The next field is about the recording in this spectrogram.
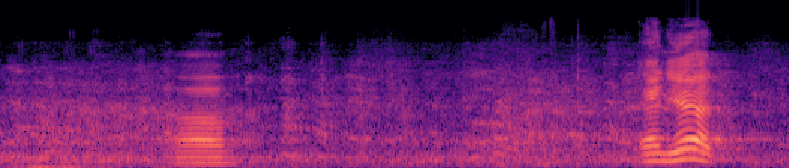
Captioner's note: laughter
